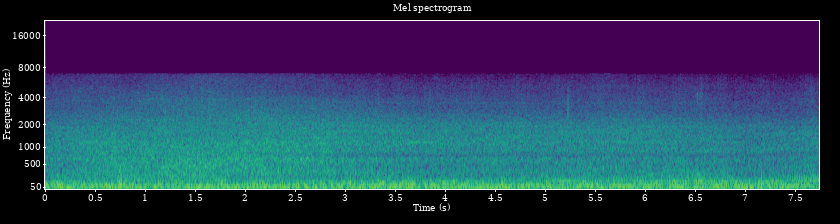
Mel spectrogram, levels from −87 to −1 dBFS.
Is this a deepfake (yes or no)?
no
